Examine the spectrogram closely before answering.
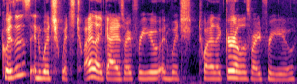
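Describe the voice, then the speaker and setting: A young woman with a voice on the high side co-hosts a casual podcast. She banters playfully, with a wry, giggly way of talking. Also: normal speed. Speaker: podcast co-host. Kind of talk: casual banter, reading quizzes aloud.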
